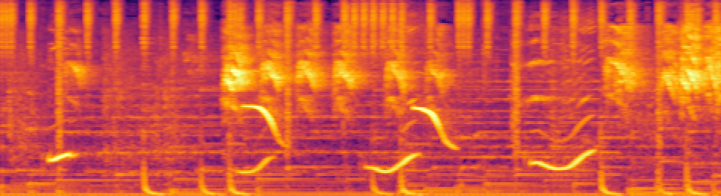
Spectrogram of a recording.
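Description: Bird at a safari park in Gazipur, Bangladesh, giving loud, close squawks and whistled, swooping calls in short repeated bursts, with a clicking sound beneath.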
